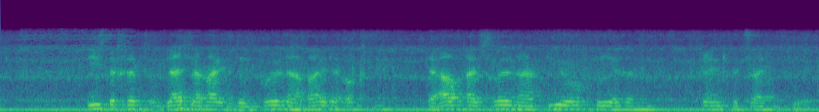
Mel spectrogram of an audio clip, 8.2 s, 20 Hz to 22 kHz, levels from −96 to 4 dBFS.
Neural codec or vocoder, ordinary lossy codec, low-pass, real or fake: codec, 24 kHz, 6 kbps, HILCodec; Opus, 24 kbps; 7.2 kHz; fake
